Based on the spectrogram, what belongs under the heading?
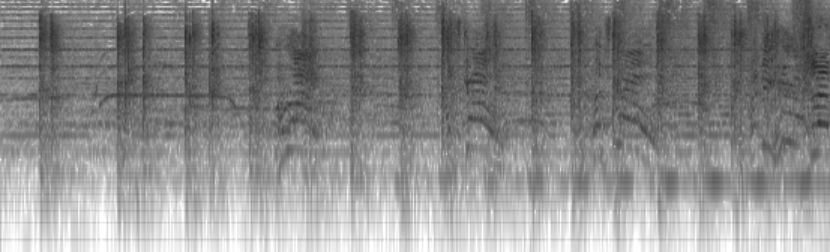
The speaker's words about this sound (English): You cannot just start a slow clap. Look, you can't just start a slow clap at any old time. You gotta wait for the right moment. But how am I going to know when it's the right moment? Oh, you'll know. Now we can start the slow clap.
